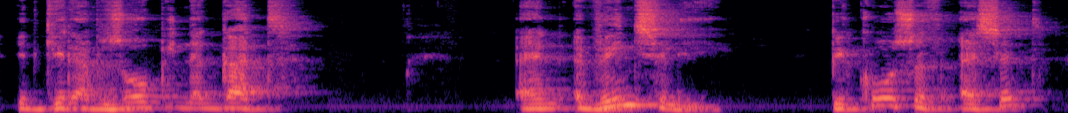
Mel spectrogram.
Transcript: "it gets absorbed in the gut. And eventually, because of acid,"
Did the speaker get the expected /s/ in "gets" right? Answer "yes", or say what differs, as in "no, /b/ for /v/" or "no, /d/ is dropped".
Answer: no, /s/ is dropped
